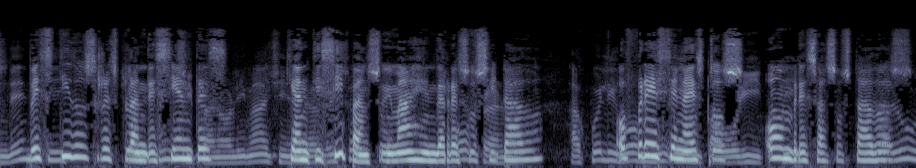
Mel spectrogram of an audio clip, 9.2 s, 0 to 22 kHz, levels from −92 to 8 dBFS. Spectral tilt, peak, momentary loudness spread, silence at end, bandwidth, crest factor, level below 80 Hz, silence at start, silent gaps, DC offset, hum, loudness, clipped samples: -5 dB/octave; -10 dBFS; 14 LU; 0 s; 11.5 kHz; 16 dB; -60 dBFS; 0 s; none; under 0.1%; none; -26 LUFS; under 0.1%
